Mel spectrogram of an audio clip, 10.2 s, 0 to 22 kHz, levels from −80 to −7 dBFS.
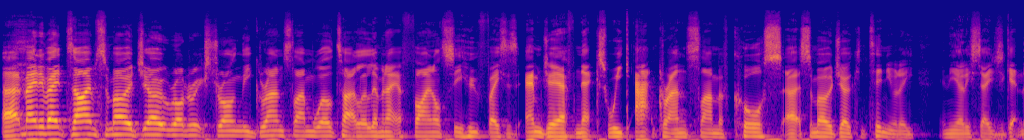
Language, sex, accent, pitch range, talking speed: English, male, British, 95-125 Hz, 210 wpm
